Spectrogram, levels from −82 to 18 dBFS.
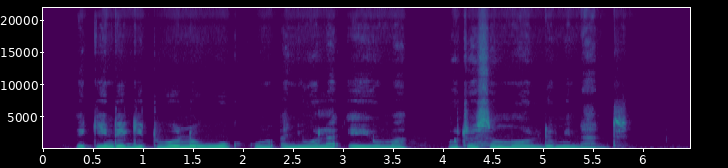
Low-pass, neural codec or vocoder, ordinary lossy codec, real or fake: none; vocoder, 44.1 kHz, 128 mel bands every 256 samples, BigVGAN v2; none; fake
